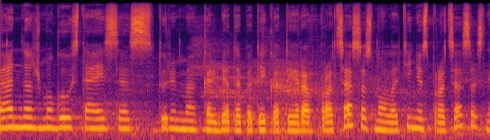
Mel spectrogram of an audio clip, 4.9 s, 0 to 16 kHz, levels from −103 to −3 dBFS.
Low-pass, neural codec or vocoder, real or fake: 14.4 kHz; none; real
